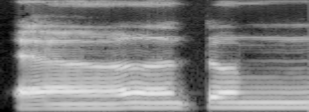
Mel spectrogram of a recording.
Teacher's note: tapi mulut tak boleh rapat sangatlah eh melepaskan supaya ikhfa tu berlaku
